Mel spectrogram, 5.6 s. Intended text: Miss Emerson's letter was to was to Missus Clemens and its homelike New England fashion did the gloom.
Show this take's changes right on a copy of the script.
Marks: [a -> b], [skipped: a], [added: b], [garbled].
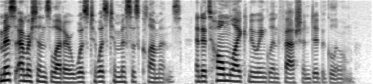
Miss Emerson's letter was to was to Missus Clemens and its homelike New England fashion did the gloom.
